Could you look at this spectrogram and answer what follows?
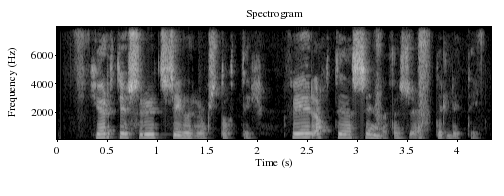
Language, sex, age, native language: Icelandic, female, 40-49, Icelandic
